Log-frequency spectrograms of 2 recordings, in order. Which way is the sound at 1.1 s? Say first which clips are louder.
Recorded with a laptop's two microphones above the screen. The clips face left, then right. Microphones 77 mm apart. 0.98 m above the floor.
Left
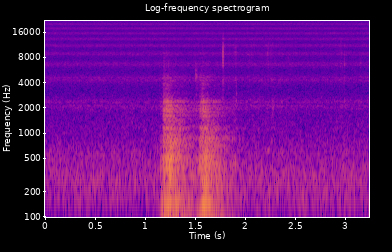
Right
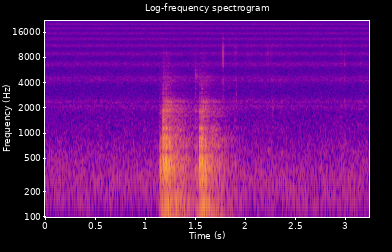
Right 8 dB; 75° right (ahead or behind).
